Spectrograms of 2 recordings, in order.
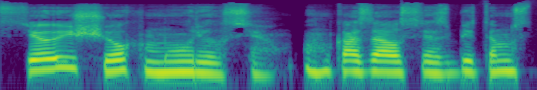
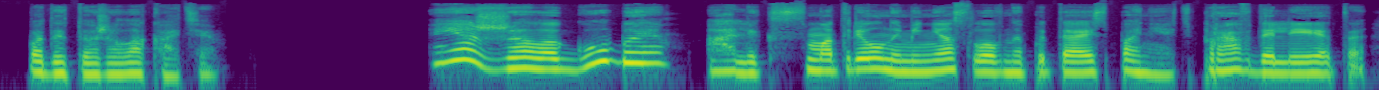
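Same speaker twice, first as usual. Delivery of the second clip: ordinary delivery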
